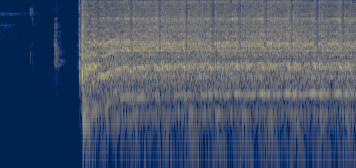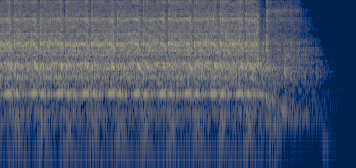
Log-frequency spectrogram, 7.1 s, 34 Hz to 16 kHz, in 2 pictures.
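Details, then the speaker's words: Gorilla GP8000IE 8000W inverter generator, first start, freshly filled with oil and battery connected but no fuel: starter spins engine steadily at about four compression pulses a second for five seconds without firing. Turns over freely. "I didn't want to run it. I just wanted to spin some oil around the engine. So now we know the engine turns over, right?"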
